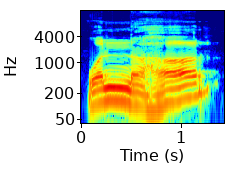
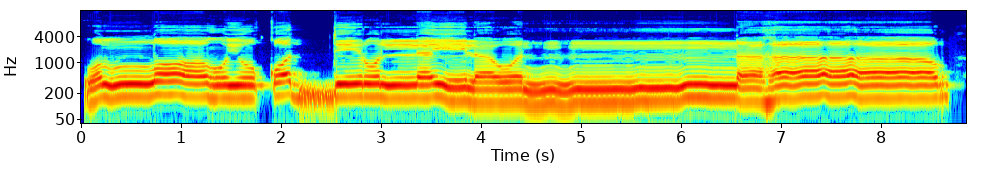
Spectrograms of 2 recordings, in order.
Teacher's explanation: والنہار آخر میں را کے اوپر زبر ہے تو را کو پر پڑھیں گے وقفاً اور را کو ساکن کریں گے۔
